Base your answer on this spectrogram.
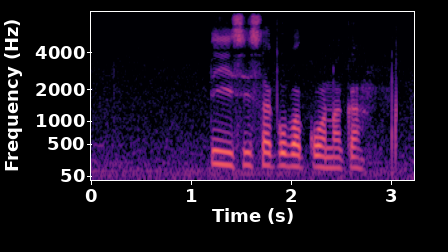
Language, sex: Tsonga, male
